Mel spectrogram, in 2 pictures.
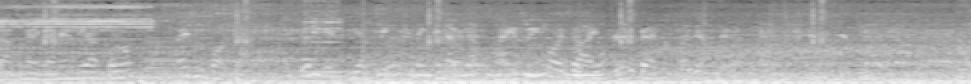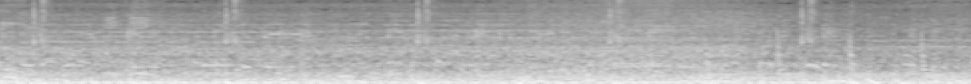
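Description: Steady low engine and road rumble heard inside a small car's cabin while it is being driven, growing louder about two seconds in.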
